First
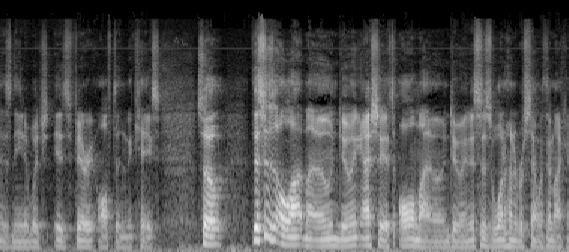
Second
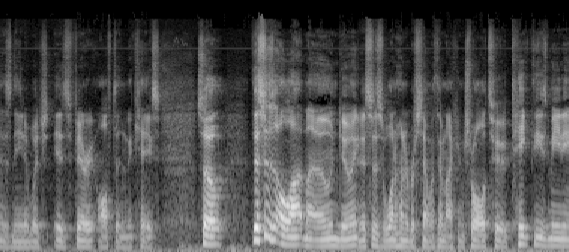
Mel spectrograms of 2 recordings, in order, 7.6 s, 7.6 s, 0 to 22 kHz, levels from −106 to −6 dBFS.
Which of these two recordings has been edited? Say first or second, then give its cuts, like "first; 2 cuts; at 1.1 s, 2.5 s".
second; 1 cut; at 4.8 s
